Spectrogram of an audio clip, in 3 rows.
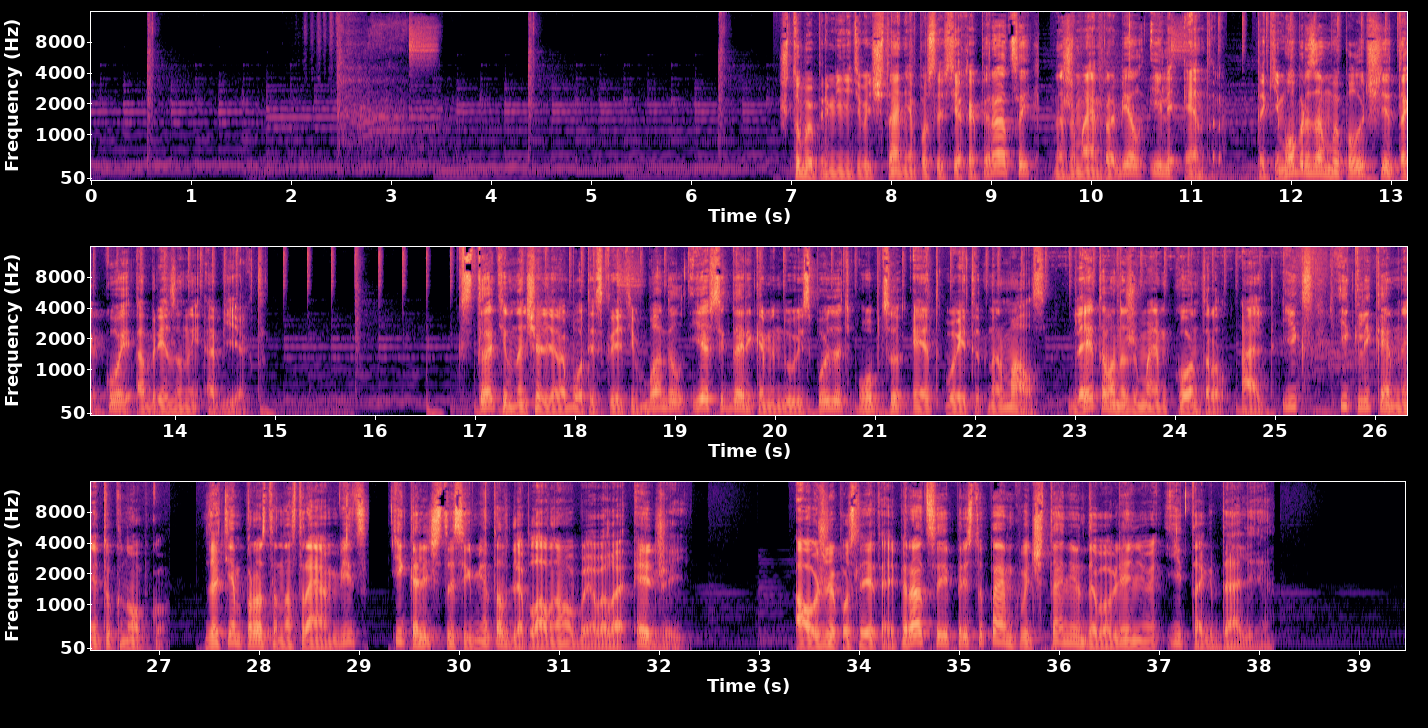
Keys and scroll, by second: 1.2 y, 6.5 y, 11.4 space, 23.8 ctrl+alt+x, 30.7 ctrl+alt+x, 37.8 ctrl+alt+x.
